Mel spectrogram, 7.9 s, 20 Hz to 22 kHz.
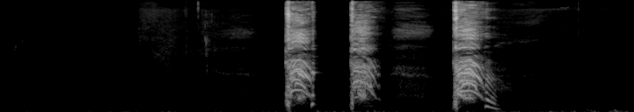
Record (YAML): three_cough_length: 7.9 s
three_cough_amplitude: 6029
three_cough_signal_mean_std_ratio: 0.34
survey_phase: alpha (2021-03-01 to 2021-08-12)
age: 45-64
gender: Female
wearing_mask: 'No'
symptom_none: true
smoker_status: Ex-smoker
respiratory_condition_asthma: false
respiratory_condition_other: false
recruitment_source: REACT
submission_delay: 6 days
covid_test_result: Negative
covid_test_method: RT-qPCR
